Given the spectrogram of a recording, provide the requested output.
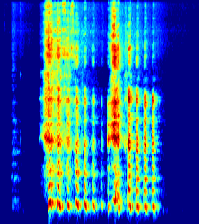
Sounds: Laughter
